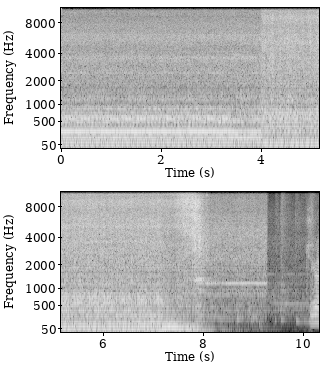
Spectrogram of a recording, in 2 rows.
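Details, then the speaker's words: Mopar 340 V8 for a drag-racing Dodge Dart on break-in runs, oil around 200°, watching for cam or lifter wipe. Steady, deep, fast even rumble for eight seconds, then shutdown; no knocks, ticks or leaks, and oil pressure is good. "So far, I got no leaks, no nothing. Everything sounds good. Oil pressure is good."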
